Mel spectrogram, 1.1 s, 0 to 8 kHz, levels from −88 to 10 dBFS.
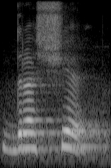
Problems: echo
